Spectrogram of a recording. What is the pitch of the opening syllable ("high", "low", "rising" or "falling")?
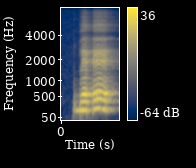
low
